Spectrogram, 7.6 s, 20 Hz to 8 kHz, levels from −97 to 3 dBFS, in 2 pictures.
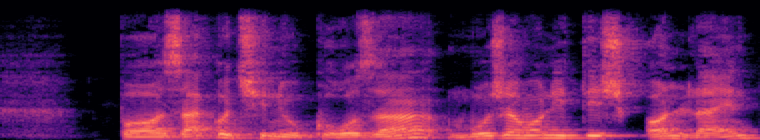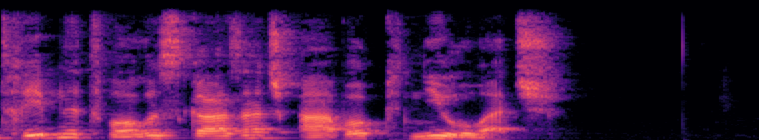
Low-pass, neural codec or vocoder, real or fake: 7.2 kHz; none; real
